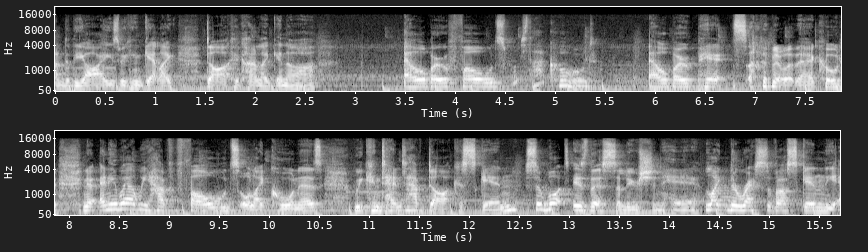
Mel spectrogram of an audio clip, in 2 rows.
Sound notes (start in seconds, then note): 6.9 laughs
